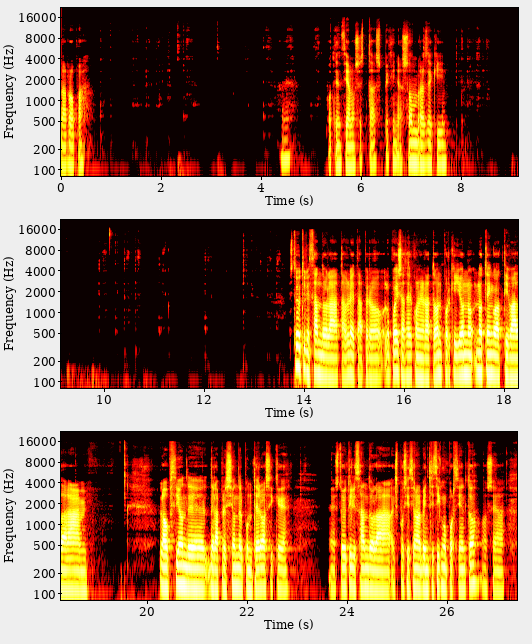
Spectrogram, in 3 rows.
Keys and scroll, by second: 27.3 alt+space.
